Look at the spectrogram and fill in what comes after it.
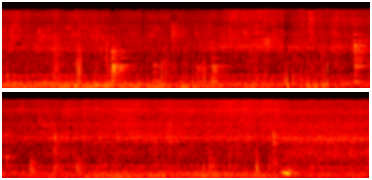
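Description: Gizzard and liver sizzling in a hot metal wok while a wooden spatula stirs them, with scattered clicks and knocks of the spatula against the pan.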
